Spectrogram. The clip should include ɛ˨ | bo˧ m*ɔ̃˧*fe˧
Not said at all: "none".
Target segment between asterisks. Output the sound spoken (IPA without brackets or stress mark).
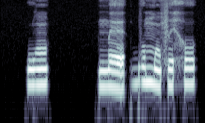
ɔ̃˧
